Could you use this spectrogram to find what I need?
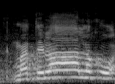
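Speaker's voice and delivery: mock yell. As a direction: yell it at the passer-by as a joke. Mock curse shouted again.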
